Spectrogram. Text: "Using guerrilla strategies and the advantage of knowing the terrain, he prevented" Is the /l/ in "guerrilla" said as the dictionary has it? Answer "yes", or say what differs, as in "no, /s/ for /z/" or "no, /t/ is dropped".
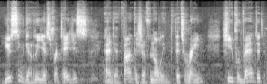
no, /l/ is dropped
